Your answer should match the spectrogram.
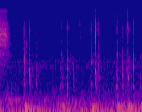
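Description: Faint computer keyboard typing: irregular key clicks while lines of code are commented and uncommented in an editor.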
